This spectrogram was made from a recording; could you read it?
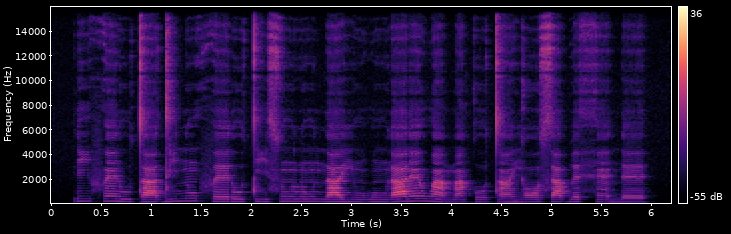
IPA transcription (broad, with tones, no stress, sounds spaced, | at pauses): ɾ i˧ f ɛ̃˧ ɾ u˨ t a˨ d i˨˦ n ũ˦ f ɛ˦ ɾ o˦ t i˦˨ s ũ˧ l ũ˧ n a˧ j ũ˨ w ũ˨ ɾ a˨˦ ɾ ɛ̃˦ w ã˦˨ m ã˨˦ k o˧ t ã˨ j ɔ˧ s a˧ b ɛ˦ h ɛ̃˦˨ n ɛ˧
